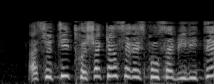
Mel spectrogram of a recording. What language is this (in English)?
French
